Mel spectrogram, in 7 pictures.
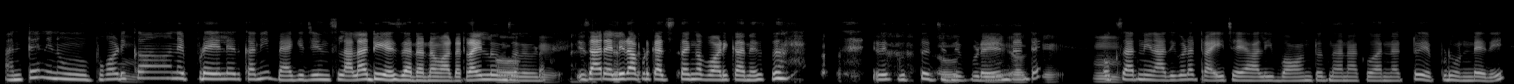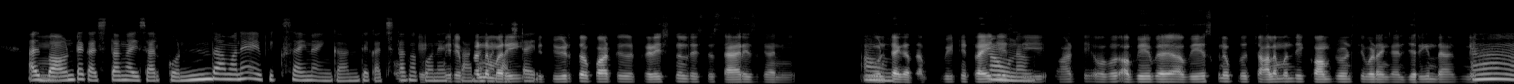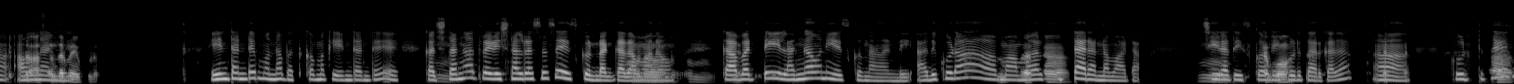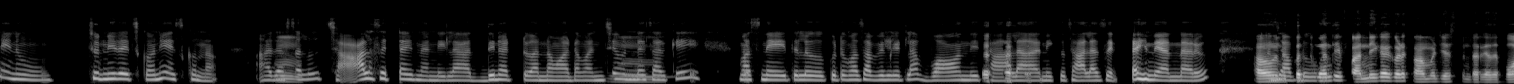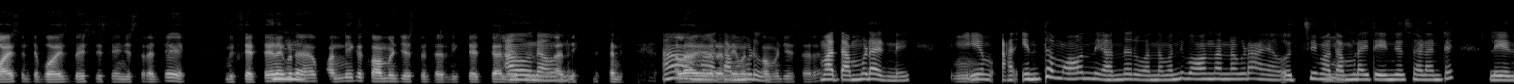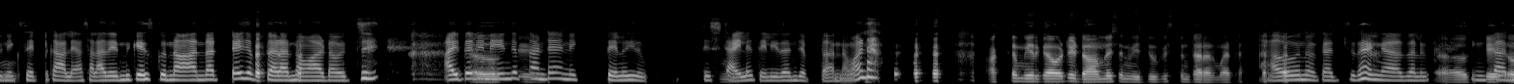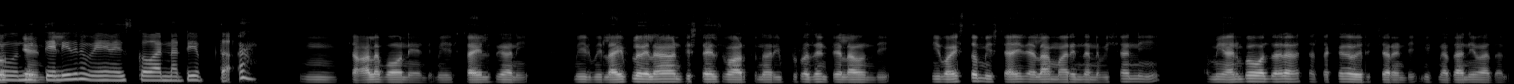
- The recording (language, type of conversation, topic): Telugu, podcast, నీ వయసుకు తగినట్లుగా నీ దుస్తుల శైలి ఎలా మారింది?
- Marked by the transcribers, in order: in English: "బాడీ కాన్"; in English: "బ్యాగీ జీన్స్‌లు"; in English: "ట్రైల్‌రూమ్స్‌లలో"; other background noise; giggle; in English: "బాడీ కాన్"; chuckle; giggle; in English: "ట్రై"; stressed: "కొందామనే"; in English: "ఫిక్స్"; in English: "స్టైల్"; in English: "ట్రెడిషనల్ డ్రెసెస్, శారీస్"; in English: "ట్రై"; in English: "కాంప్లిమెంట్స్"; tapping; in English: "ట్రెడిషనల్"; in English: "యెస్. యెస్"; in English: "సూపర్!"; giggle; in English: "సెట్"; chuckle; chuckle; laughing while speaking: "సెట్టయింది"; in English: "ఫన్నీగా"; in English: "కామెంట్"; in English: "బాయ్స్"; in English: "బాయ్స్, బేస్టీస్"; in English: "సెట్"; in English: "ఫన్నీగా కామెంట్"; in English: "సెట్"; chuckle; in English: "కామెంట్"; in English: "సెట్"; giggle; chuckle; chuckle; giggle; in English: "డామినేషన్"; giggle; in English: "స్టైల్స్"; in English: "లైఫ్‌లో"; in English: "స్టైల్స్"; in English: "ప్రెజెంట్"; in English: "స్టైల్"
